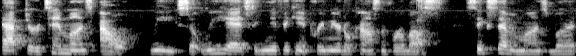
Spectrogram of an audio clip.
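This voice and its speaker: Here is a woman with a normal speaking voice. Her pitch is fairly low, with ordinary variation, and her pace is moderate. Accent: American. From Detroit, US Midwest. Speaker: wife of an exonerated former prisoner. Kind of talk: casual chat.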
